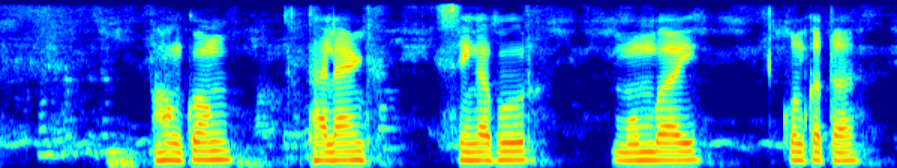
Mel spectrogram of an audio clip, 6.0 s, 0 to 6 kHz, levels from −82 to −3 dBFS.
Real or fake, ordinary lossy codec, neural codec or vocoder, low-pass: fake; none; codec, 44.1 kHz, 7.8 kbps, Pupu-Codec; 5.4 kHz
